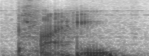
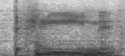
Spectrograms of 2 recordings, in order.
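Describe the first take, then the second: First: The vowel sounds like the one in 'eye'. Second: The vowel sounds like the one in 'day'. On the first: The speaker calls it right. "that it was pine" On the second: The speaker calls it wrong. "her name didn't pronounce it pain"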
